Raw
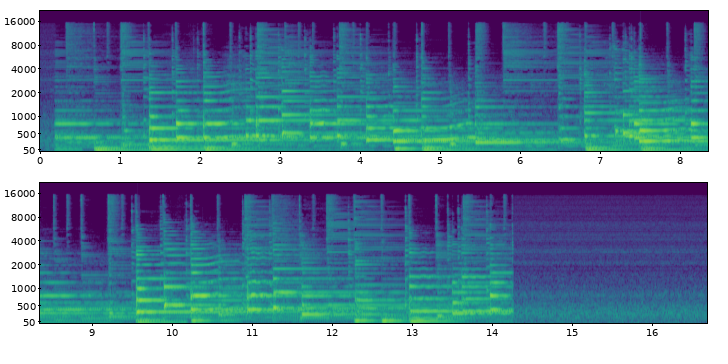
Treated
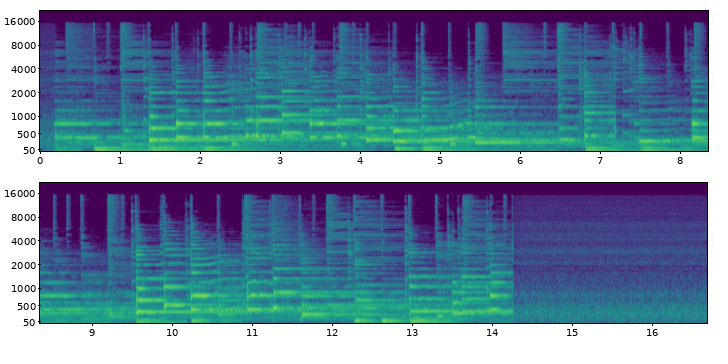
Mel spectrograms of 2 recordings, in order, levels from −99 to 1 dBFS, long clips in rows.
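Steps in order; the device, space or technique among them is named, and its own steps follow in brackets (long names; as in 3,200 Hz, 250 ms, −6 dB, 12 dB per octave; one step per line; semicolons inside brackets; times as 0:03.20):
parallel compression (in parallel at −2 dB: downward compressor, threshold −34 dBFS, peak gain reduction 18.5 dB)
0:07.19–0:08.16: on the sum: drawn EQ curve 270 Hz 0 dB, 470 Hz −26 dB, 6,400 Hz +1 dB
level −3.5 dB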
